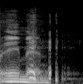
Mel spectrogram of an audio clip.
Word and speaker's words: amen: So your book, The Amen Effect, well, first important question, do you say amen or amen? – I say amen. That's the Hebrew the Hebrew way of pronouncing the word.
